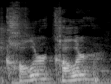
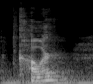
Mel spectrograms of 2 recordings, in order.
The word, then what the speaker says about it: Kohler: Kohler, how do you pronounce it? Kohler.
